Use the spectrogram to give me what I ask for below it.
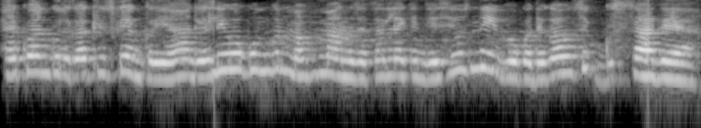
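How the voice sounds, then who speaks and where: A woman's voice: very high-pitched, quick pace. A woman narrating a fan-fiction story in a plain retelling manner.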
